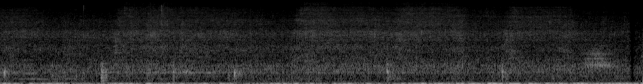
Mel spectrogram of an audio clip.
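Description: Spices such as turmeric and sambar powder fry in a pan for a South Indian garlic thokku, giving a steady soft sizzle with occasional light stirring scrapes, close and alone.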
